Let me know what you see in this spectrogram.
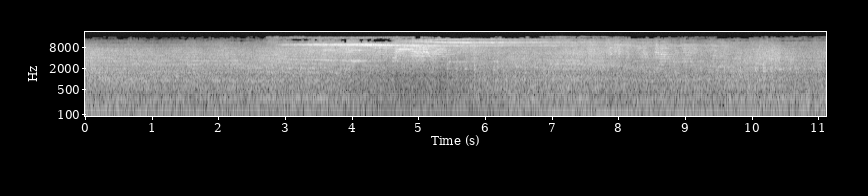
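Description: A long train of empty intermodal double-stack well cars rolls steadily past, making a continuous rumble and rattle of steel wheels on rail. A thin, high wheel squeal rises above it from about three to six seconds in.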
